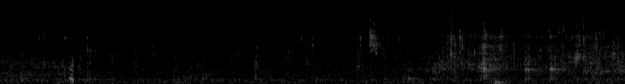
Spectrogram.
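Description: Faint chewing and mouth sounds of someone eating, with a few soft clicks scattered through.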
